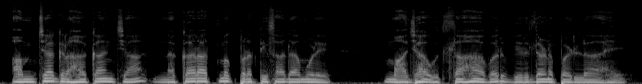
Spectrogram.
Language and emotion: Marathi, sad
